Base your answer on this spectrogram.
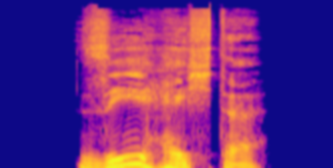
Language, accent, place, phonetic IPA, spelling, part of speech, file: German, Germany, Berlin, [ˈzeːˌhɛçtə], Seehechte, noun, De-Seehechte.ogg
- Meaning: nominative/accusative/genitive plural of Seehecht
